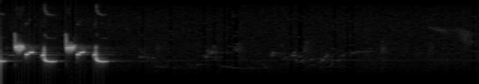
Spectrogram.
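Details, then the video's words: Great tit (Parus major) giving a short run of high two-part notes that drop in pitch, repeated about four times within one second. Faint quiet background follows. "Great tit (Parus major). Singing birds"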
